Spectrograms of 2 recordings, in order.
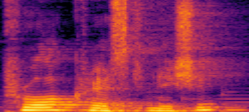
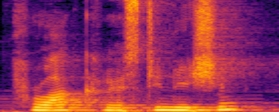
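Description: First: It is said in a British accent. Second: It is said in an American accent.

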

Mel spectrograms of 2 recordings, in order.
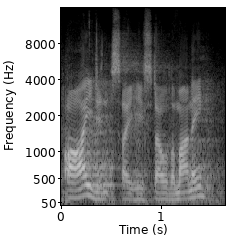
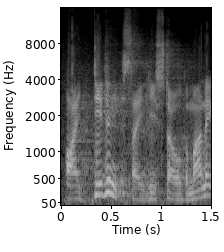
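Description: First: The word 'I' is stressed. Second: The word 'didn't' is stressed. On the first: Someone else said it. "Now suggest somebody else did" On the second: The speaker is annoyed at being accused of saying it. "I now seem cross that you think I did"

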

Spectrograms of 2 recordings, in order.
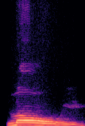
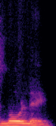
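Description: First: The word ends without a final vowel sound. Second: The word ends with a sounded final vowel. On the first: "in English, of course, you don't pronounce the last E" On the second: "In Spanish, you would pronounce this mole"

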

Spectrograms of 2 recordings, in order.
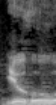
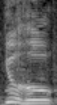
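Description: First: It is said in a low Popeye voice. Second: It is said in a high Popeye voice.

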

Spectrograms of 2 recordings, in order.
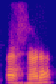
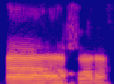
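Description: First: The alif vowel is said short. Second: The alif vowel is stretched long. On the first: The speaker calls it wrong. "You say akhara, you ignore the alif" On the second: The speaker calls it right. "say akhara"

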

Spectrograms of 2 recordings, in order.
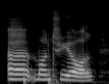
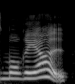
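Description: First: The name is pronounced the English way. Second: The name is pronounced the French way. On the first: The speaker calls it wrong. "people talk about Montreal" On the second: The speaker calls it right. "the real pronunciation is Montréal"

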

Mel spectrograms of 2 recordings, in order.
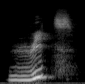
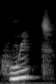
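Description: First: The word starts with a vowel, no h sound. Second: The word starts with an audible h sound. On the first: The speaker calls it right. "Das H am Anfang wird im Französischen allgemein nicht ausgesprochen" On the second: The speaker calls it wrong. "Und nicht huit oder so"

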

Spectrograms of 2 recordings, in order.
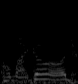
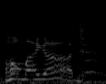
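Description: First: It sounds groaning and dismayed. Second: It sounds joyful and praising. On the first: The day ahead feels like a burden. The speaker calls it wrong. "Instead of saying" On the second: The day starts with hope in God. The speaker calls it right.

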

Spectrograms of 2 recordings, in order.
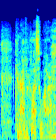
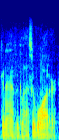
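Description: First: It is said intensely, like Jack Bauer. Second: It is said calmly, like a normal person.

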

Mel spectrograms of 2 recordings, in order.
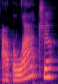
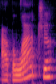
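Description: First: The word is said the way locals say it. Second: The word is said the way locals say it.

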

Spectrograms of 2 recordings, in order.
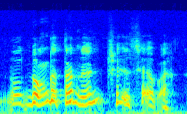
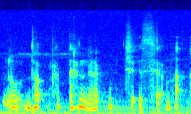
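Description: First: The voice is plain, without a choked quaver. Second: The voice is choked and quavering with tears. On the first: The speaker calls it wrong. "Modulation తెలీదు. ఏడ్చేటప్పుడు గొంతులో గద్గద స్వరం రావాలి, అది రాలే" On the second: The speaker calls it right. "ఆ గొంతులో జీరా వచ్చింది మొత్తానికి"

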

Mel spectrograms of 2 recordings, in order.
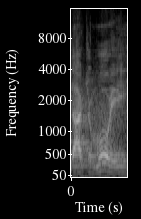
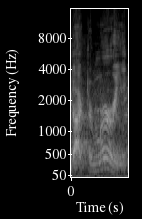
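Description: First: The R sound in the name is dropped. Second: The R sound in the name is clearly pronounced. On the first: The speaker calls it wrong. "instead of saying" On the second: The speaker calls it right. "He understands he has to use his R's"

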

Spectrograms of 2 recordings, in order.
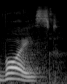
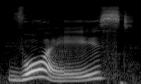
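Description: First: The pitch falls flatly at the end. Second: The pitch rises at the end. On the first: The speaker has finished the sentence. The speaker calls it wrong. "听起来有点呆" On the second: The speaker has not finished the sentence. The speaker calls it right. "because we're not done"

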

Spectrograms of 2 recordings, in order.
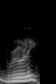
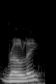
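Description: First: The first vowel sounds like 'oo'. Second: The first vowel sounds like 'oh'. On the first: The speaker calls it right. "notice I said it right" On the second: The speaker calls it wrong. "not Roly"

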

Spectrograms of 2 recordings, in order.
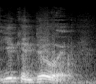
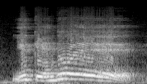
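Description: First: It is said in the speaker's normal voice. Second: It is said in a put-on Mexican accent.

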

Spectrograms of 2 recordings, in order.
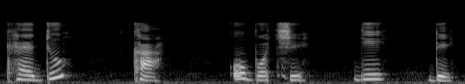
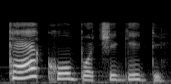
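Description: First: The opening word is said in full as kedu. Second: The opening word is shortened to ke. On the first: "some do say "Kedu ka ubochi gi di?"" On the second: "the kedu will be wrapped up to become ke"

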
